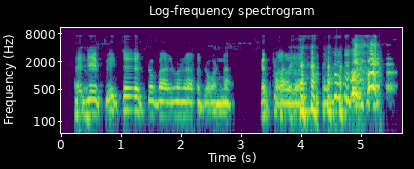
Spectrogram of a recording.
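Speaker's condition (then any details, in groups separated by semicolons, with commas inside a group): Amyotrophic lateral sclerosis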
